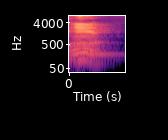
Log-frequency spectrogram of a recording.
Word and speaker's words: aunt: but no but no aunt is spelled a u n t an is spelled n t i mean I'm saying it right I was just curious I mean I say ant but I mean I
